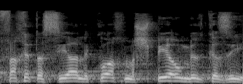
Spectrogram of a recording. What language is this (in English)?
Hebrew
